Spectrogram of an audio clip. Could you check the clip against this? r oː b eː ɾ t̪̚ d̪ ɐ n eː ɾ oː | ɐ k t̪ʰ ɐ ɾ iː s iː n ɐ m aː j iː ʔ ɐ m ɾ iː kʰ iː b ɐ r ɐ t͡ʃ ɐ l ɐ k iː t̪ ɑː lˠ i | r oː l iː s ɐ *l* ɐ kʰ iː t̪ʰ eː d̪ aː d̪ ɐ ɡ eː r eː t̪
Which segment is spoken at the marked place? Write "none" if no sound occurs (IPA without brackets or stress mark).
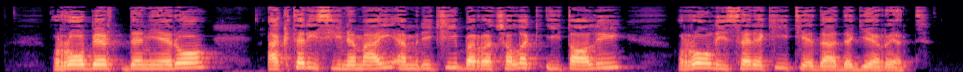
ɾ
